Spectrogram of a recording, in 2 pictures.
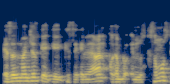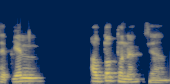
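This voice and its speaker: A man in his forties with a Mexican accent, hosting a comedic casual chat with rapid, slangy, joking delivery. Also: medium pitch. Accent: Mexican Spanish. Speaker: host. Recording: dull lo-fi audio.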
